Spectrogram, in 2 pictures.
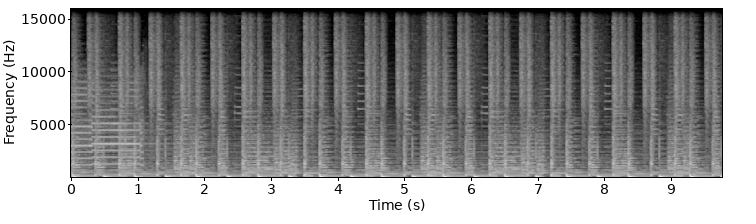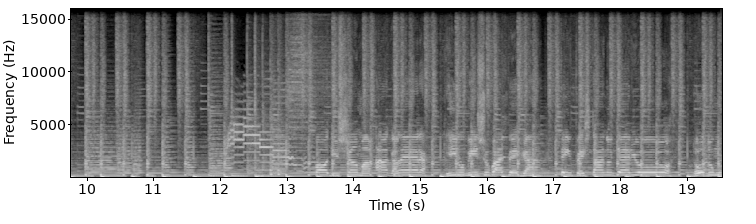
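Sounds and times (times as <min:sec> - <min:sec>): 
cats meowing: 0:00.0 - 0:01.3, 0:12.1 - 0:13.5
loud busy music track with a steady driving beat: 0:00.0 - 0:19.5
speech: 0:13.6 - 0:19.5.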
